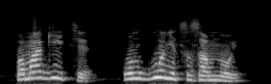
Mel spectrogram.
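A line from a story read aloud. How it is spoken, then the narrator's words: Boy shouting. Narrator (Russian): кричал мальчик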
